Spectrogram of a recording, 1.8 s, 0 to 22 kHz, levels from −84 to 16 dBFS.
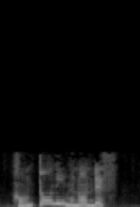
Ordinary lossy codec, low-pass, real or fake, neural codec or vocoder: MP3, 24 kbps; 7.2 kHz; fake; codec, 16 kHz, 1.1 kbps, Voila-Tokenizer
